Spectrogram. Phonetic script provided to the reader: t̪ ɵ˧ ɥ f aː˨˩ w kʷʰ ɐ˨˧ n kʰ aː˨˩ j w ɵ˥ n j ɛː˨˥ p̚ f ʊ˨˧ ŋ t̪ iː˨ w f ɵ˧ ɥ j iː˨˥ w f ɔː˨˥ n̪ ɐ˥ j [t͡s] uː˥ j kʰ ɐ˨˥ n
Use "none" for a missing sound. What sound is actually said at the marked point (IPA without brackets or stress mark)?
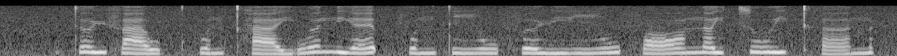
t͡s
